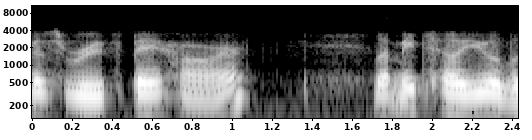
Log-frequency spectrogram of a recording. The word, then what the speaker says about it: Behar: But we don't pronounce it that way in English. We just say Behar, most of us. Some people say Behar, and some people say Behar. But I like Behar. It's very easy to spell. Just write bear, you know, like grizzly bear, B-E-A-R.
